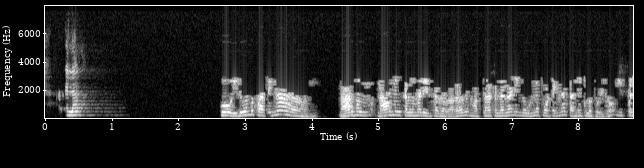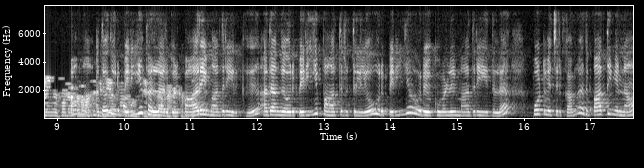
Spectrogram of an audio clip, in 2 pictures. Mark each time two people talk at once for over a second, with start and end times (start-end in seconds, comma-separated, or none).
9.3-11.1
